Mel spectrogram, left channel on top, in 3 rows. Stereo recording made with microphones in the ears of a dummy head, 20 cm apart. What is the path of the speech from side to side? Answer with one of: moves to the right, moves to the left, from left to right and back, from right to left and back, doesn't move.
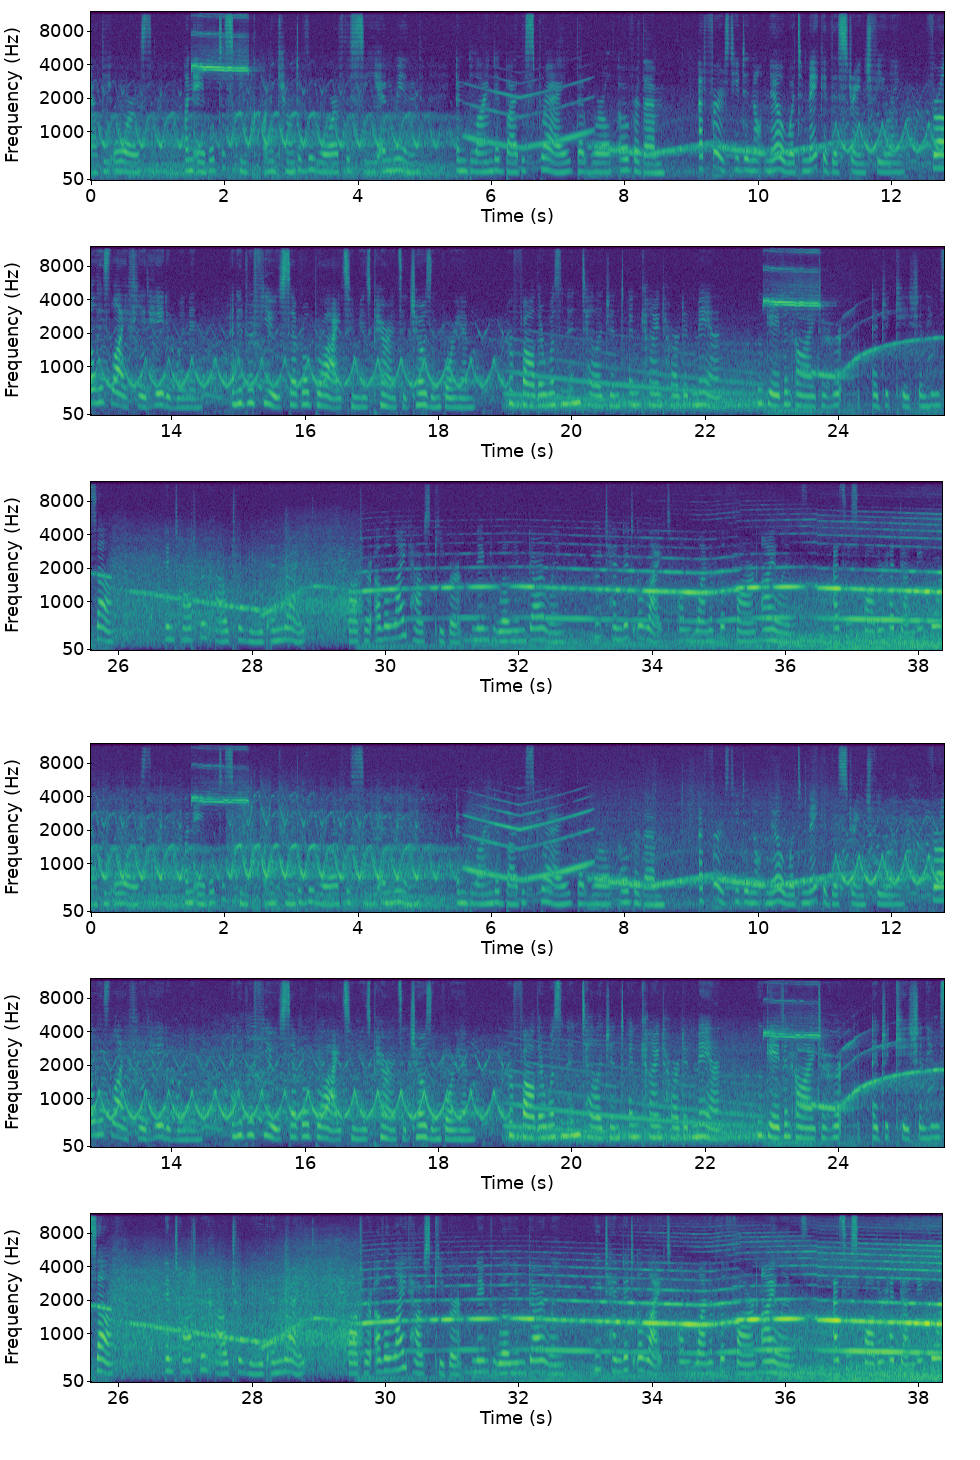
moves to the right.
